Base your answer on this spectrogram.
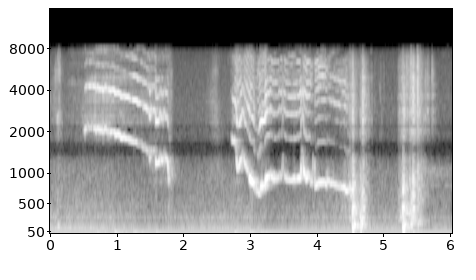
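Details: Three-year-old Cavalier King Charles Spaniel crying piteously at his food dish before eating; long high whines sliding downward, a second wavering drawn-out cry, then two brief noisy clatters like the dish being nosed.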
